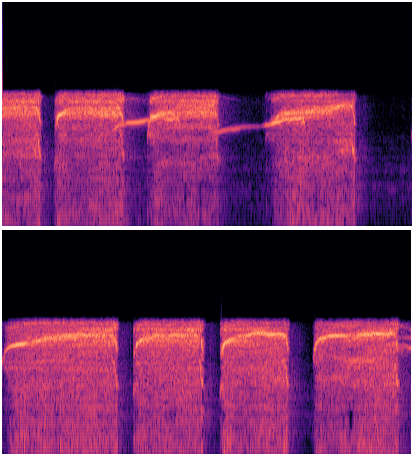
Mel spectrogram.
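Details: Young peregrine falcons at Moszna near Pruszków, Poland, begging while being fed breakfast: loud, drawn-out, harsh wailing screams, each about half a second to a second long, some rising slightly, repeated almost without pause in a steady series.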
